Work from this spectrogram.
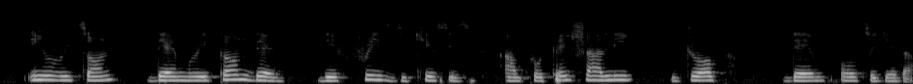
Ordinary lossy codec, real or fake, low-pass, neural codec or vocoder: none; fake; none; codec, 16 kHz, 4.8 kbps, FACodec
